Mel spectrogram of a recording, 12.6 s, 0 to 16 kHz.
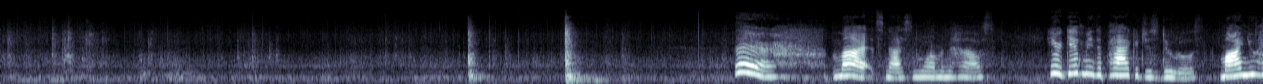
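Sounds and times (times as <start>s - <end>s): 
rain-like noise: 0.0s - 12.6s
front door thud: 5.6s - 6.3s
speech: 7.6s - 12.6s.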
